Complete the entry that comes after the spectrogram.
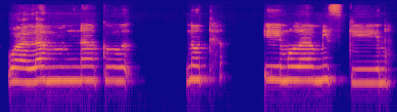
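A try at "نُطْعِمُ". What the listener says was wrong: Nah, kalau qalqalah gimana? Bukan nut. Bukan ya, nut. Dia bukan hams, tapi dia qalqalah. Nut'imu. Kalau kita bacanya nut, itu berarti hams. Ini qalqalah, memang huruf to-nya yang mantul, yang kembali. Nuto.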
